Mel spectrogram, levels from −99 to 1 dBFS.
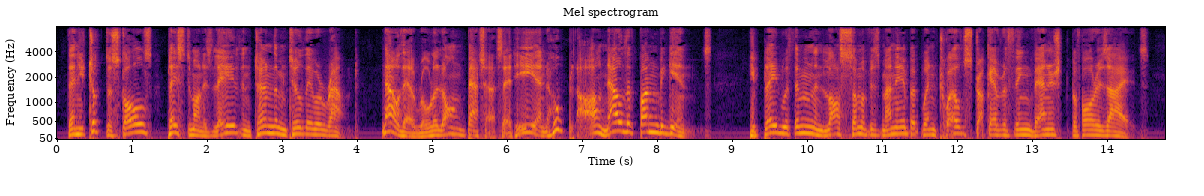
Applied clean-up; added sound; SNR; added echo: none; none; none; none.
